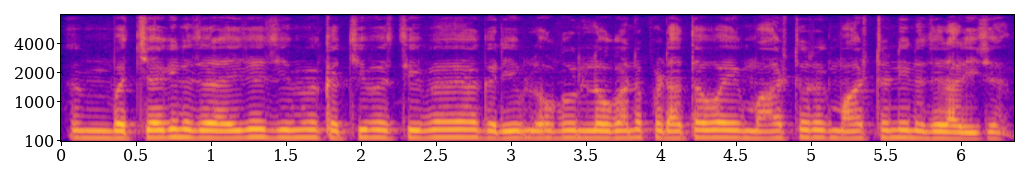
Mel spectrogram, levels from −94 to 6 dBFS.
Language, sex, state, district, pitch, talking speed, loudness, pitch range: Hindi, male, Rajasthan, Jaipur, 165 Hz, 205 wpm, -16 LUFS, 160-175 Hz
